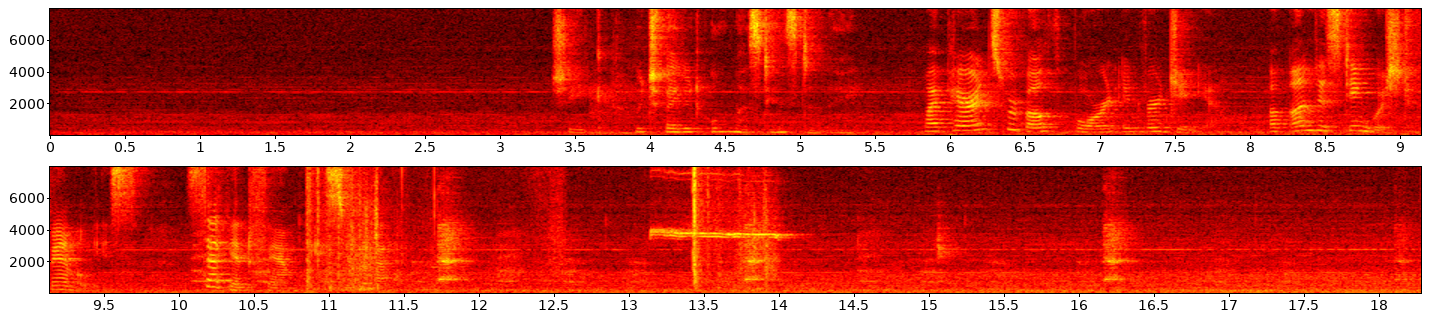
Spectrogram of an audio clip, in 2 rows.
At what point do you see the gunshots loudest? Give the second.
11 s.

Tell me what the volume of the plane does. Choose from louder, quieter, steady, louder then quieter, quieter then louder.
louder.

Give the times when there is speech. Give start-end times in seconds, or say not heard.
3.4-11.4.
